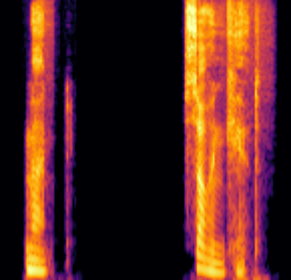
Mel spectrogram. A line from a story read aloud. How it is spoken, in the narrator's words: she asked hesitantly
